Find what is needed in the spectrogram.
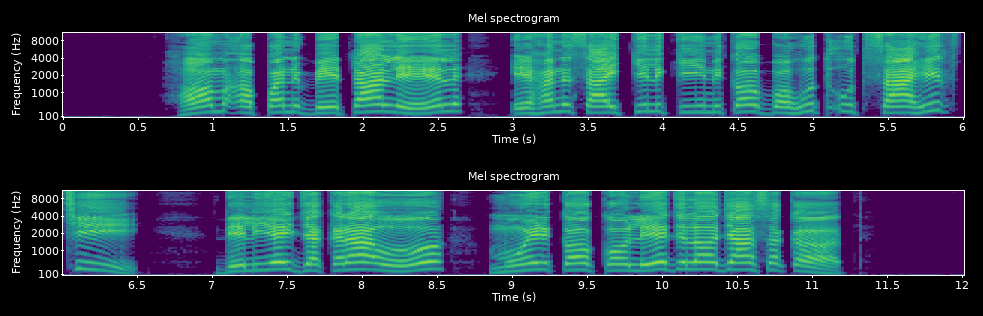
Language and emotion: Maithili, happy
